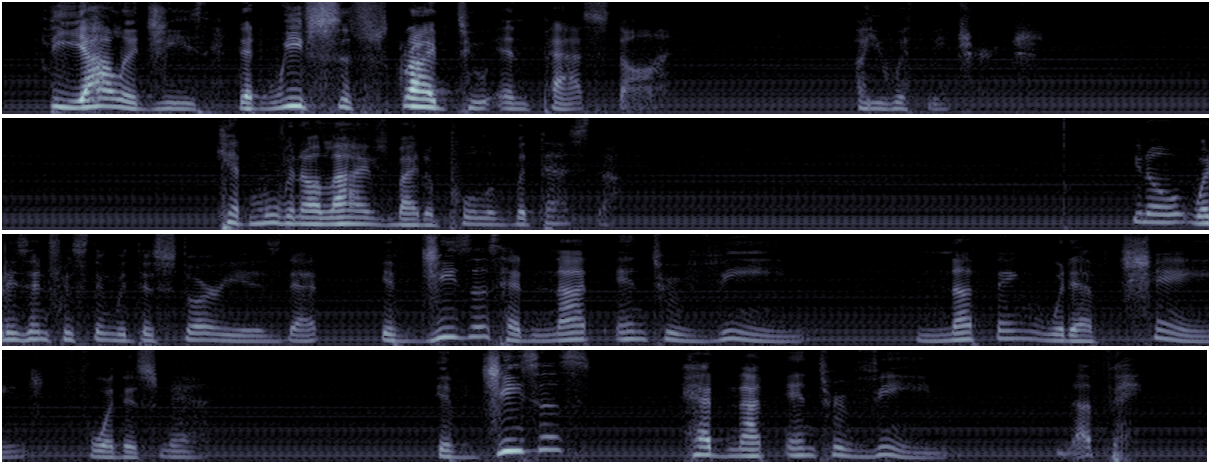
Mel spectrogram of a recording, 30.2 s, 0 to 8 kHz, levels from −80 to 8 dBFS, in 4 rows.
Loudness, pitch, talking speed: -29 LUFS, 140 Hz, 100 wpm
